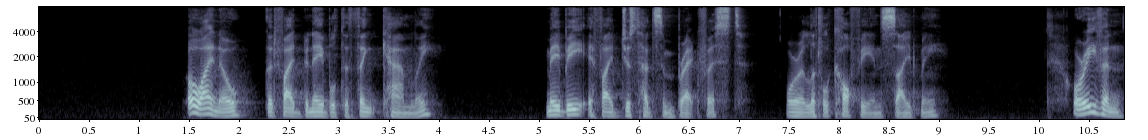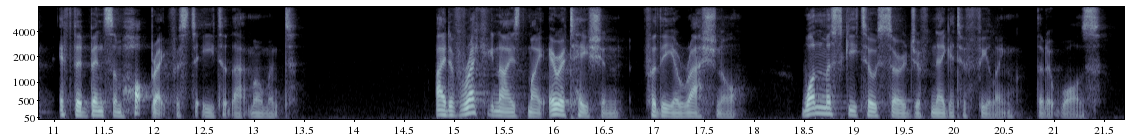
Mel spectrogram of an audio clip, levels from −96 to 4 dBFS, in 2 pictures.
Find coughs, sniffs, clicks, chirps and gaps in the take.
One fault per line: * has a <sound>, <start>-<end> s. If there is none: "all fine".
all fine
